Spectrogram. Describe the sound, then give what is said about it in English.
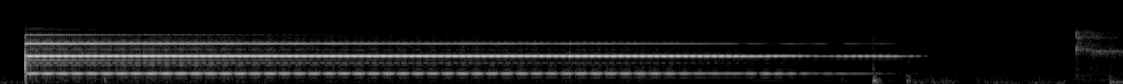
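A gong is struck once, loud, its shimmering metallic tone ringing out for several seconds before fading, followed by a couple of faint handling noises. “I'm going to gong. Then I will read it.”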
